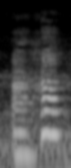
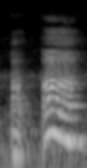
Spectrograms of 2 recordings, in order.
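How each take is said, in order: First: Lower, mock kid's yes; the other child insisting back; a child's insistent uh-huh; kid saying yes. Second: Higher, mock kid's no; squabbling child refusing; a child's stubborn uh-uh; kid saying no. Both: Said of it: "My two youngest like to do the whole uh-uh".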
